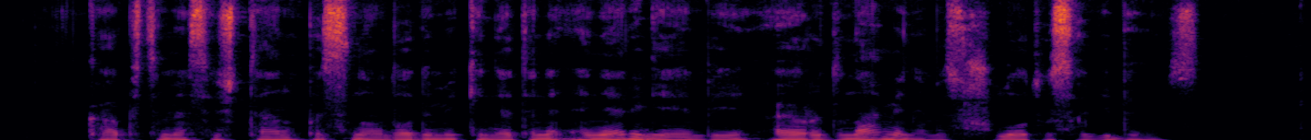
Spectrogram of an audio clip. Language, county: Lithuanian, Šiauliai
